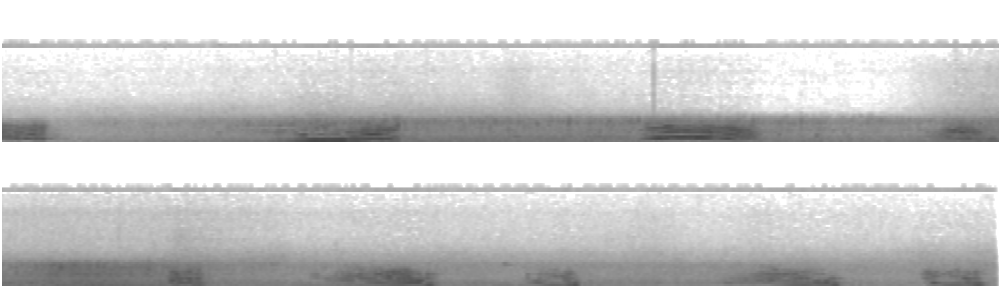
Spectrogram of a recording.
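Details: Whale song in a repeating sequence: a clear rising whistle early on, then groaning harmonic downsweeps alternating with short low pulses every few seconds against constant watery hiss.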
